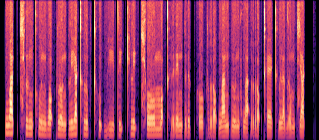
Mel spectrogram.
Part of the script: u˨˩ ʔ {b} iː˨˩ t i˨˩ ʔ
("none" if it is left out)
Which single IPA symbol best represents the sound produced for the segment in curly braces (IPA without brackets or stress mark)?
b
